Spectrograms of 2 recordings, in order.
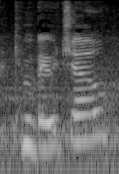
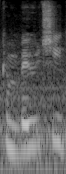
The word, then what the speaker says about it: kombucha: citrus sunrise and it's i never say it right but i always say it wrong kombucha i call it kombuchi tea it's um flavored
